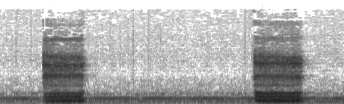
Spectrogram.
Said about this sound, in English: It's the sound of a number being rung.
